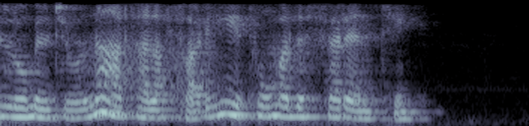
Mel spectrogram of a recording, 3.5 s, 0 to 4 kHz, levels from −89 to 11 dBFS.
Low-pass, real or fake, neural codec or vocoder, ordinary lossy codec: 3.6 kHz; real; none; AAC, 16 kbps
